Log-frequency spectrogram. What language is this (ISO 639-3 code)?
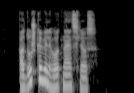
bel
